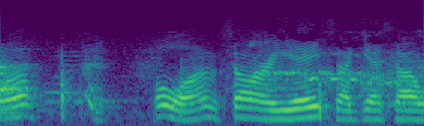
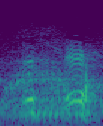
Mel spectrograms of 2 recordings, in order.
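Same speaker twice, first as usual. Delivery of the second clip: short amused laugh; a teasing chuckle; 8 semitones higher, 6 dB quieter than usual. Acted. Listener laughs at Yates.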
